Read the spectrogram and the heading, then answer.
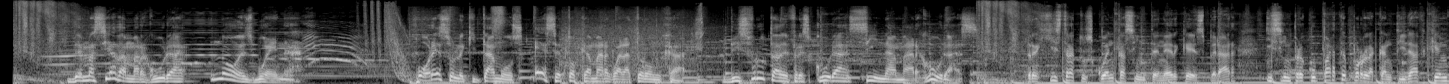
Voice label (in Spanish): Comercial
